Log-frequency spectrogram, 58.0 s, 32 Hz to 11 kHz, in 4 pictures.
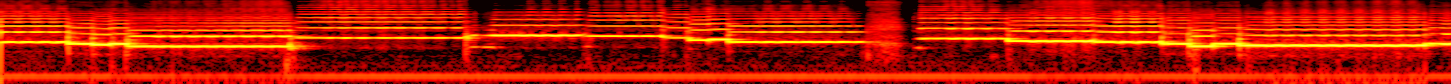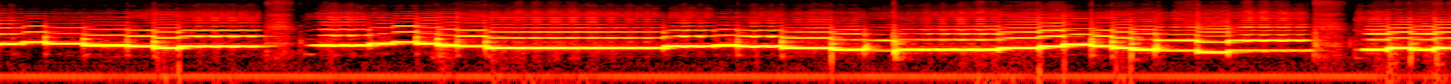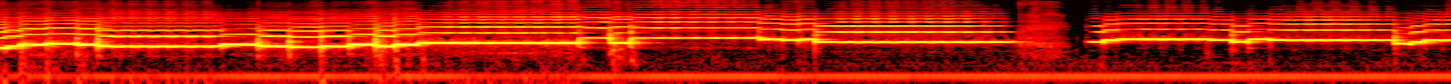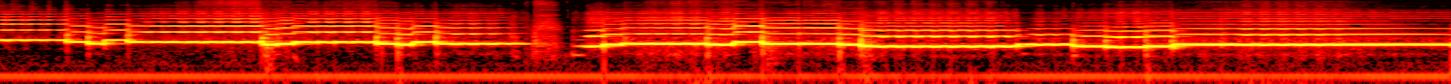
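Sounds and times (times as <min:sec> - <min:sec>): solo saxophone melody: 0:00.0 - 0:58.0.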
